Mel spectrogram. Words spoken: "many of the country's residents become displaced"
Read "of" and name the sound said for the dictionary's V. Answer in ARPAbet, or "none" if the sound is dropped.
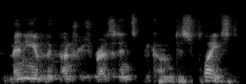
V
